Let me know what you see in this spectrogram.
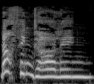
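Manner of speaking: very high, loud trill. Reading a novel, the narrator gives a woman's reply, trilling. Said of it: "she trilled".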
